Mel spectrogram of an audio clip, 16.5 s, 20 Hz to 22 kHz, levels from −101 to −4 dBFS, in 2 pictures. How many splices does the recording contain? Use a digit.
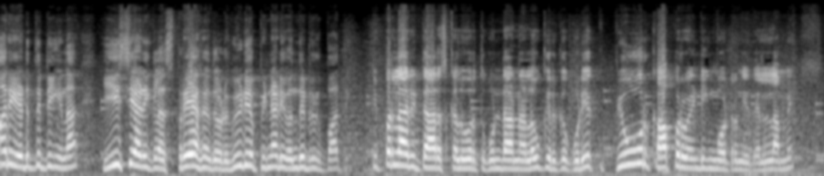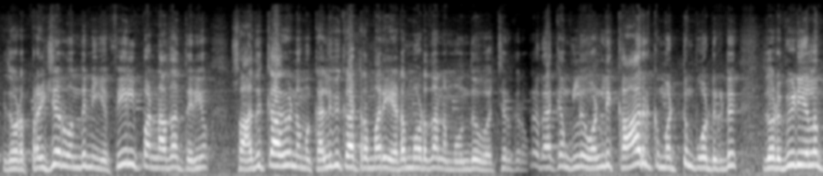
2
